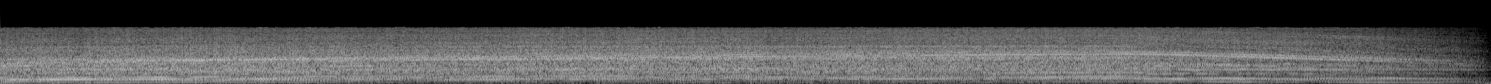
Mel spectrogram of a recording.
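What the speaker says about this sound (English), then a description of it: "Let's run this car on the dyno to see what the 58mm BBK throttle body did for this LT1." A Corvette LT1 V8 fitted with a 58mm BBK throttle body runs hard on a dyno, a loud steady engine roar with a slowly rising pitch through the pull, then easing off at the end; no talking.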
